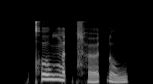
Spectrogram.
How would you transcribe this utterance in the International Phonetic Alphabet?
kʰo˥w ŋɐ˥t̚t͡sʰœː˨˥t̚o˨˧w

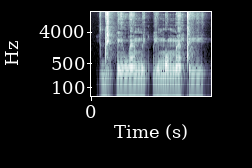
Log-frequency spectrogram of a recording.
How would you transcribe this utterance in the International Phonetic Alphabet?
di˧k͡pĩ˨ wɛ̃˨˦mi˦˨ k͡pi˧mo˧mɛ̃˧ ti˧

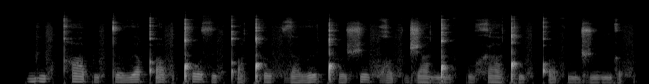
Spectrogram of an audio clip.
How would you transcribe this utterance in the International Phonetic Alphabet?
bif qʰapiftɵ ðɨ qʼɐf ǃʰosʉfqʼa ǃʰɵfza ðɨǃʰɵ ʃɨfʁɵf d͡ʒaŋ͡ǃufpu xaǃʼɨfqʼuf nd͡ʒʉŋɡɐf

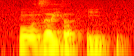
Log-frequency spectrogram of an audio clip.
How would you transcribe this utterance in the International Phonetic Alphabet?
ũ˧zə˦ jə˨hi˨p

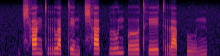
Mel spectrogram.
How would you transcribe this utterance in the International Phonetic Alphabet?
t͡ɕʰa˧ŋtru˧a̯ te˨˩nt͡ɕʰa˥˩t̚plu˥˩n ʔɤː˧tʰeː˦˥ tra˨˩p̚ʔu˩˦n

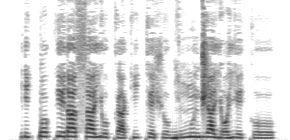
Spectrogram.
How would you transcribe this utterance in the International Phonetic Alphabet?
ɾi˧k͡pɔ˦ke˦ ɾa˦sa˦jo˧ka˨ ki˧kɛ˨ʃo˨ɡĩ˨˦ mũ˦d͡ʒa˦˨jɔ˨˦je˧ ko˧

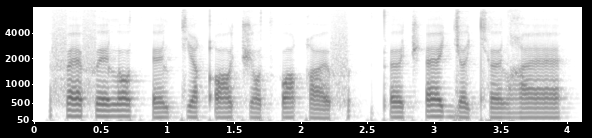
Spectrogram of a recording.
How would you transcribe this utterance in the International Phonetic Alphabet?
fæ˦fɛ˦lɔ˦ t͡sʼɛ˨lci˨qʼɔ˨˦ t͡ʃɔ˨t͡sʼɔ˦qɜ˨f | tʼɜ˨t͡ʃʼæ˦ɟɜ˨ cʰɜ˨lʁæ˦

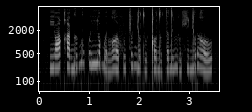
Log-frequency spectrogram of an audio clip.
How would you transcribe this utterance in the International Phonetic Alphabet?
jɒ˧˥qʰə˧ɡɯ˧˥ ɡṳ˥pə̤˥ɲɒ˥ bə˩ɾo̤˩˧ ʁɯ˩˧fṳ˧cɔ̤˥ ɟo˧tṳ˩ǃo˧ do̤˩tə˧˥də̤˧˥ ʎɔ̤˩˧çə˧ ɟu˧˥ɾə̤˩˧ʁu˩˧

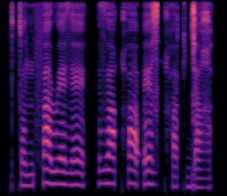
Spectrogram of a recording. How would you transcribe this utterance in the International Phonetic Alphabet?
tɔ˨ɲfa˥˧ ɹɛ˥˧ðɛ˥˧ | ðɤ˥˧qʰɔ˥˧ʔɛ˥˧z qʰɛ˨kɟa˨ʁ

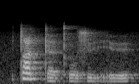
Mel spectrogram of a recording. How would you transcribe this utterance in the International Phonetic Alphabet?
tˤe˥tːɜ˩ kʰo˩sʉ˩ rʏ˩

